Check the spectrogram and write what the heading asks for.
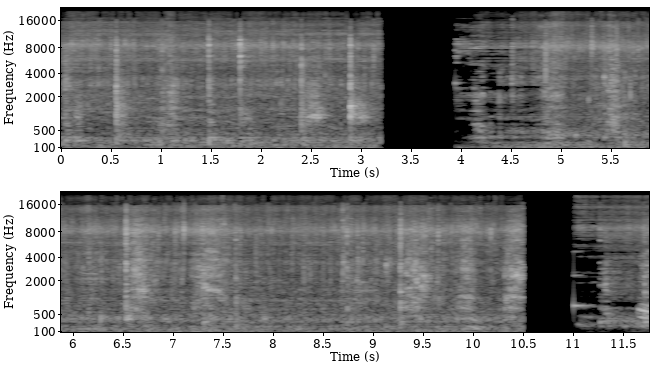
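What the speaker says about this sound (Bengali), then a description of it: "এগুলো নাড়াচাড়া করে একদম ভাজা ভাজা করতে হবে" Taro filling stirred and fried in a pan, a steady sizzle with scraping spoon strokes that runs continuously, broken by two short silent gaps.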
